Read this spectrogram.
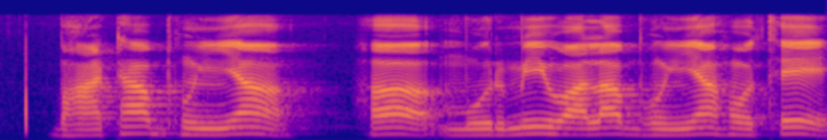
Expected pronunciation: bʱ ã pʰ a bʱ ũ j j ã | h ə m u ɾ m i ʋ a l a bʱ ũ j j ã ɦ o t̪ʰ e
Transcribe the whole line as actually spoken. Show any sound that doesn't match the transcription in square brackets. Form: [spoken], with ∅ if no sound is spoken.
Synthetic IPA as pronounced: bʱ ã [ʈʰ] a bʱ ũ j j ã | h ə m u ɾ m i ʋ a l a bʱ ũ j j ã ɦ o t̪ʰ e

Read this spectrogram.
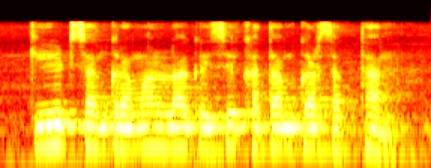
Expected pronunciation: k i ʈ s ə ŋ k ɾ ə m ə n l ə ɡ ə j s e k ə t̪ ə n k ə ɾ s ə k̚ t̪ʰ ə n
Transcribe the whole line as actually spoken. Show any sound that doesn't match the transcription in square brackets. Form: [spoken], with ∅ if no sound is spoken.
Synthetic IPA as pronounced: k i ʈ s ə ŋ k ɾ ə m ə n l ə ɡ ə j s e [kʰ] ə t̪ ə [m] k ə ɾ s ə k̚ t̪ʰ ə n

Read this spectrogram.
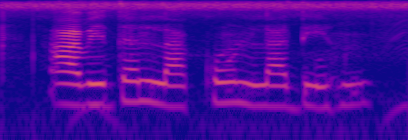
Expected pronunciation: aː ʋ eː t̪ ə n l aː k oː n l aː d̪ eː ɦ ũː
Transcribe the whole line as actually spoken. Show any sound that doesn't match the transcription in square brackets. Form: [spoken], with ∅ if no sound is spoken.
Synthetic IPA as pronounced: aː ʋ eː [d̪] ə n l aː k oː n l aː d̪ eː ɦ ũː

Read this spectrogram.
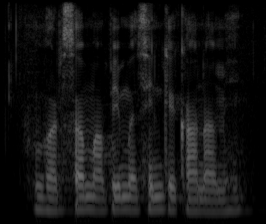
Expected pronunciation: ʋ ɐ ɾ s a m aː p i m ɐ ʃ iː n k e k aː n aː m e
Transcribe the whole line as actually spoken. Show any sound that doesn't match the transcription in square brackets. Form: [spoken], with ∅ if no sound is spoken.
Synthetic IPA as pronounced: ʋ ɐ ɾ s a m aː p i m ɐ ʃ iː n k e k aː n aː m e

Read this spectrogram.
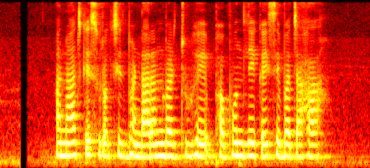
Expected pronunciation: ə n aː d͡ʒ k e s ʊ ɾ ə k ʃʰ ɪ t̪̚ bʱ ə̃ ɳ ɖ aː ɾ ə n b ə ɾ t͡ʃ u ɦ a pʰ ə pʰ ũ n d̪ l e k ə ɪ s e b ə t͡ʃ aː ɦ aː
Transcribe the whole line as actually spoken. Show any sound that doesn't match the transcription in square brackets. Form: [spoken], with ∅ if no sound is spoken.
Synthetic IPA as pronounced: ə n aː d͡ʒ k e s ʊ ɾ ə k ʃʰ ɪ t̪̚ bʱ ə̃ ɳ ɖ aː ɾ ə n b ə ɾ t͡ʃ u ɦ [e] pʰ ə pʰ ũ n d̪ l e k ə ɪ s e b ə t͡ʃ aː ɦ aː

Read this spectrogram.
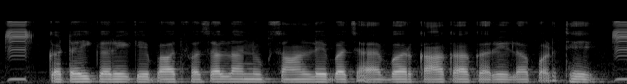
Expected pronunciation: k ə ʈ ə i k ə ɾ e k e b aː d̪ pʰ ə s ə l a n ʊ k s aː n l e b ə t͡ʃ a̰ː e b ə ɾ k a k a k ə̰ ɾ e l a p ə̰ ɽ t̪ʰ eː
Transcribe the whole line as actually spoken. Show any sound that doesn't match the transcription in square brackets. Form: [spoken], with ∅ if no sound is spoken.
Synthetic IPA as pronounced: k ə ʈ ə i k ə ɾ e k e b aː d̪ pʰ ə s ə l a n ʊ k s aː n l e b ə t͡ʃ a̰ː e b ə ɾ k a k a k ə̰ ɾ e l a p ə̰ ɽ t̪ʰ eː

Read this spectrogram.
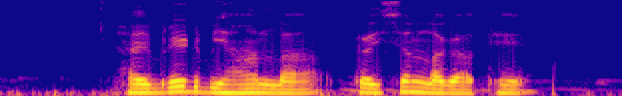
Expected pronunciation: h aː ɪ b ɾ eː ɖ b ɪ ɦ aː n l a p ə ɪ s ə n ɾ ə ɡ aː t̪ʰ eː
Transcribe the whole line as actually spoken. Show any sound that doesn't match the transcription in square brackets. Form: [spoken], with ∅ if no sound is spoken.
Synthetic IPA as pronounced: h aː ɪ b ɾ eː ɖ b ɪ ɦ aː n l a [k] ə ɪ s ə n [l] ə ɡ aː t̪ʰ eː

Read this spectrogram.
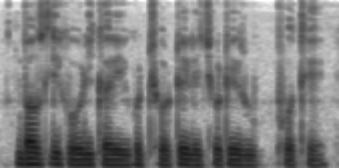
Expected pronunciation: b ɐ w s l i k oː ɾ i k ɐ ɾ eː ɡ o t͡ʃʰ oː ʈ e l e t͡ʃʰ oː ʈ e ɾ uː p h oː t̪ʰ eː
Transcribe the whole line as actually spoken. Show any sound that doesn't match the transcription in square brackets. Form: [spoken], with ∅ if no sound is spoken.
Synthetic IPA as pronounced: b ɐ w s l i k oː [ɽ] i k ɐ ɾ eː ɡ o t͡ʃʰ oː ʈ e l e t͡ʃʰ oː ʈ e ɾ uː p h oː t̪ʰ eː

